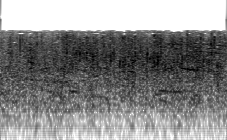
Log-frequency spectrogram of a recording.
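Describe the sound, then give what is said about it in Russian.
An audience applauds: dense, steady clapping from many hands that stays loud and even throughout, with no pauses. “Вот мне нравится, что вы аплодируете, это значит, вы уже гордость начали за наших испытывать.”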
